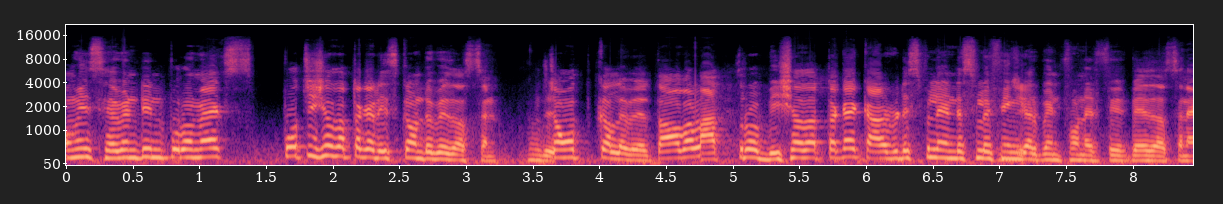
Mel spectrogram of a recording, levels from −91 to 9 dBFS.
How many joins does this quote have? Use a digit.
1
